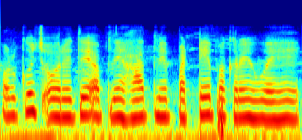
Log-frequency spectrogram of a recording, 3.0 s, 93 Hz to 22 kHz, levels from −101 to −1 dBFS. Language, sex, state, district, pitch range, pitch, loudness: Hindi, female, Arunachal Pradesh, Papum Pare, 225-245 Hz, 230 Hz, -15 LUFS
